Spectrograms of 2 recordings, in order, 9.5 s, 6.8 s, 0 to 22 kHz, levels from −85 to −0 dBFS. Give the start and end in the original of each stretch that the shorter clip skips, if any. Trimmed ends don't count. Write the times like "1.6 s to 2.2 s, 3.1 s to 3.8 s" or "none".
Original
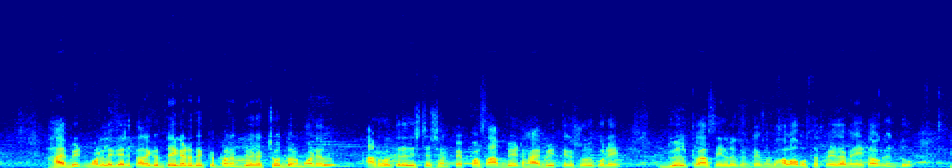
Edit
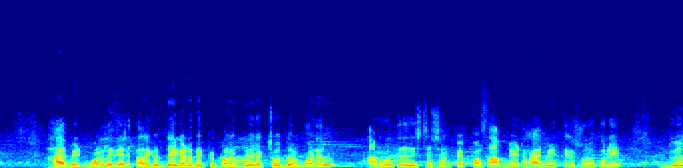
none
